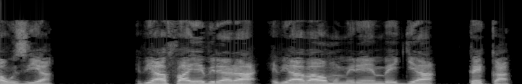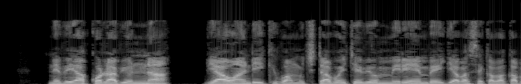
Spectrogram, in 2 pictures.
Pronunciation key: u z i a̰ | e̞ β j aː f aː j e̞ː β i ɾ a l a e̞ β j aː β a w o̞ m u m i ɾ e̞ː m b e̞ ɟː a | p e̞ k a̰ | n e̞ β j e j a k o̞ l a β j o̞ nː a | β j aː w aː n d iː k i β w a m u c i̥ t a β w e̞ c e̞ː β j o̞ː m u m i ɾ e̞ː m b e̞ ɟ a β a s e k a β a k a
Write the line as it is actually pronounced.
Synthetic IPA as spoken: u z i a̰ | e̞ β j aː f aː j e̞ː β i ɾ a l a e̞ β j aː β a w o̞ m u m i ɾ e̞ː m b e̞ ɟ a | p e̞ k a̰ | n e̞ β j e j a k o̞ l a β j o̞ nː a | β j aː w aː n d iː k i β w a m u c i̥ t a β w e̞ c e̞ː β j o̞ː m u m i ɾ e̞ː m b e̞ ɟ a β a s e k a β a k a

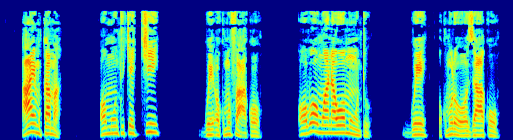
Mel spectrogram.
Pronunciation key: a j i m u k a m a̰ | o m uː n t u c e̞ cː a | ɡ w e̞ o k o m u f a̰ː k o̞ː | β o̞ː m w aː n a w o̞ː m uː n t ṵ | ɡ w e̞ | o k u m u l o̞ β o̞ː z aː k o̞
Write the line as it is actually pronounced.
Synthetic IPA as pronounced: a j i m u k a m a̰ | o m uː n t u c e̞ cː i | ɡ w e̞ o k u m u f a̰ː k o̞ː | β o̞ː m w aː n a w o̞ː m uː n t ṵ | ɡ w e̞ | o k u m u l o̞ w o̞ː z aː k o̞

